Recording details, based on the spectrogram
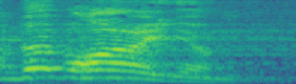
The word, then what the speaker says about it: de Broglie: Affaire de Breuil. Ça s'écrit de Broglie. C'est des noms de faucheton, ça s'écrit pas comme ça se prononce.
